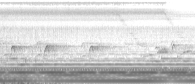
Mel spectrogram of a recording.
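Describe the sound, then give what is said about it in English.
Exotic birds singing in a lush tropical forest with vine-covered trees: a repeated pattern of rising whistled chirps, roughly one per second, over a steady, humming tonal drone that fills the background throughout. “There are enormous vine-covered trees, and you can hear exotic birds singing all around you.”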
